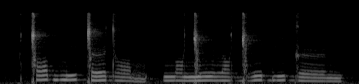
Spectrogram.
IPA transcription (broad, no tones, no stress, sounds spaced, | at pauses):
ǀ ɔ b m i ǀ ə˞ d ɔ m | ŋ ɔ ŋ͡ǀ u l ɔ ɡ͡ǀ u ɓ i ɡ ə˞ ŋ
